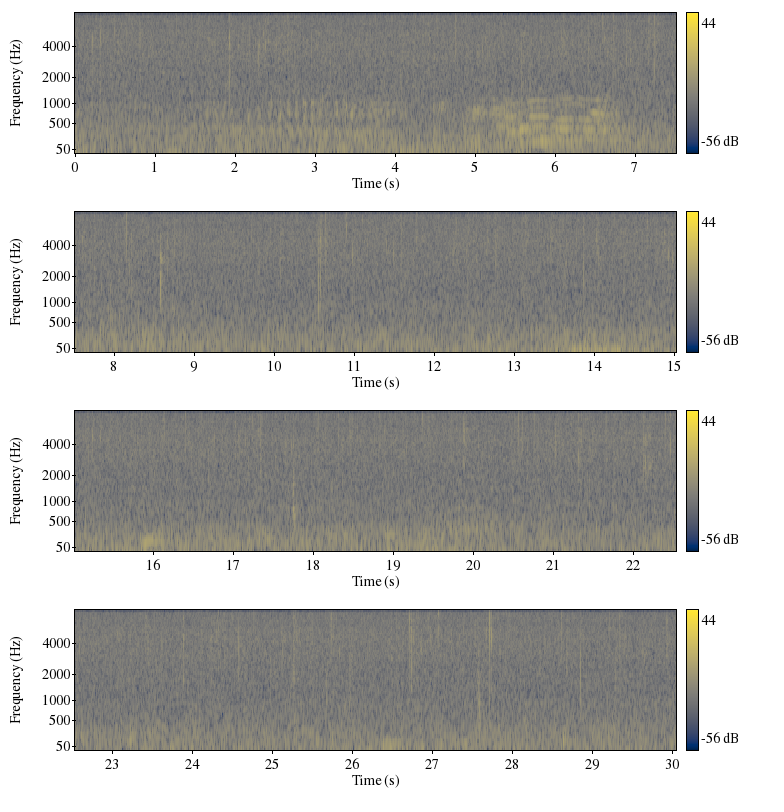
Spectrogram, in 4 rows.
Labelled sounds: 5.6	6.4	humpback whale, 0.94 to 1.2 kHz

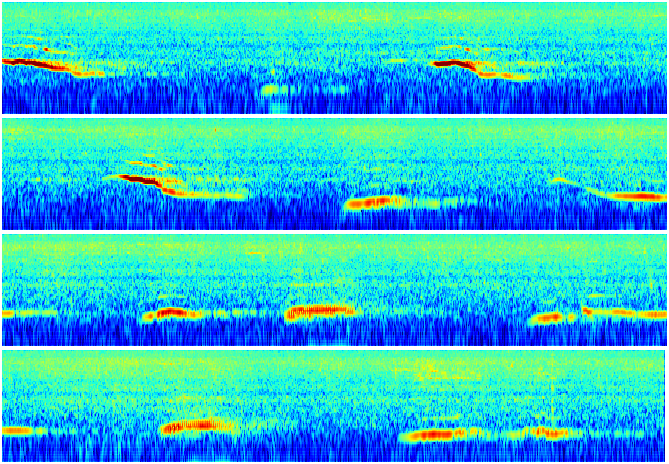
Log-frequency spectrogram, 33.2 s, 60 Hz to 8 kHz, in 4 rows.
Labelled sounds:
0.0	0.9	humpback whale, 0.84 to 1.8 kHz
5.2	5.4	Pacific white-sided dolphin, 3.8 to 4.0 kHz
5.4	5.8	humpback whale, 1.0 to 1.2 kHz
8.1	8.4	Pacific white-sided dolphin, 4.2 to 4.4 kHz
9.8	10.4	humpback whale, 0.78 to 3.9 kHz
30.3	30.5	humpback whale, 3.0 to 3.2 kHz
30.6	30.8	Pacific white-sided dolphin, 2.2 to 2.4 kHz

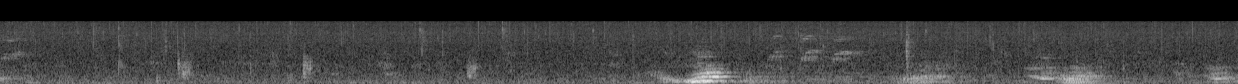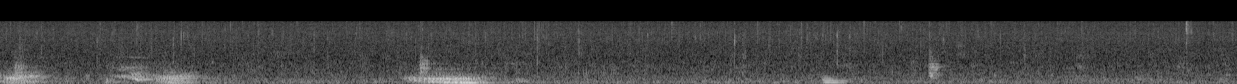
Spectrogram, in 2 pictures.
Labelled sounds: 0.0	0.4	humpback whale, 1.2 to 1.8 kHz
8.3	8.6	humpback whale, 1.4 to 1.8 kHz

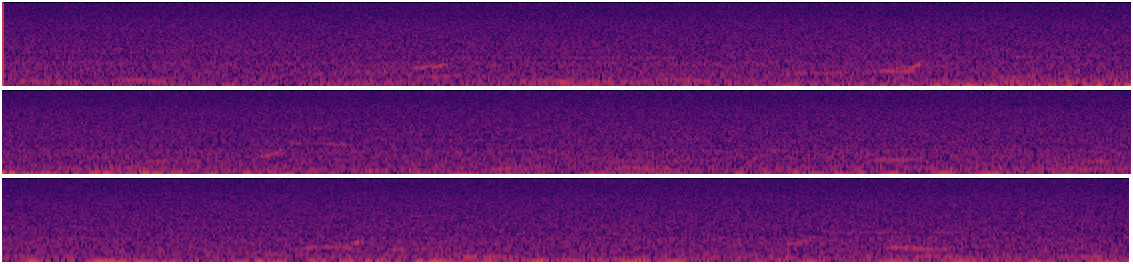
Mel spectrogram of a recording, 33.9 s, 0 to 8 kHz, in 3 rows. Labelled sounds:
14.5	14.8	humpback whale, 0.90 to 1.1 kHz

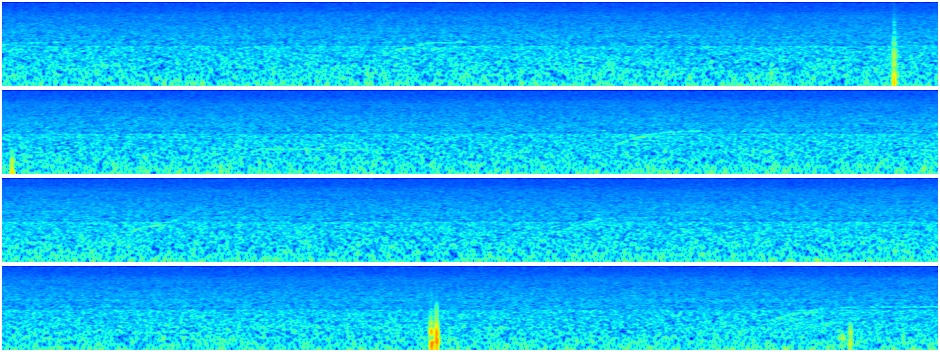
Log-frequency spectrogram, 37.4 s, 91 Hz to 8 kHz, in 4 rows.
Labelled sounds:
4.1	4.5	humpback whale, 0.80 to 0.96 kHz
15.9	16.2	humpback whale, 0.80 to 0.96 kHz

